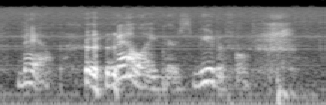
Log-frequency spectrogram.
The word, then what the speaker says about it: Belle: But we spelled it B-E-L-L-E, but we pronounced it Belle.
